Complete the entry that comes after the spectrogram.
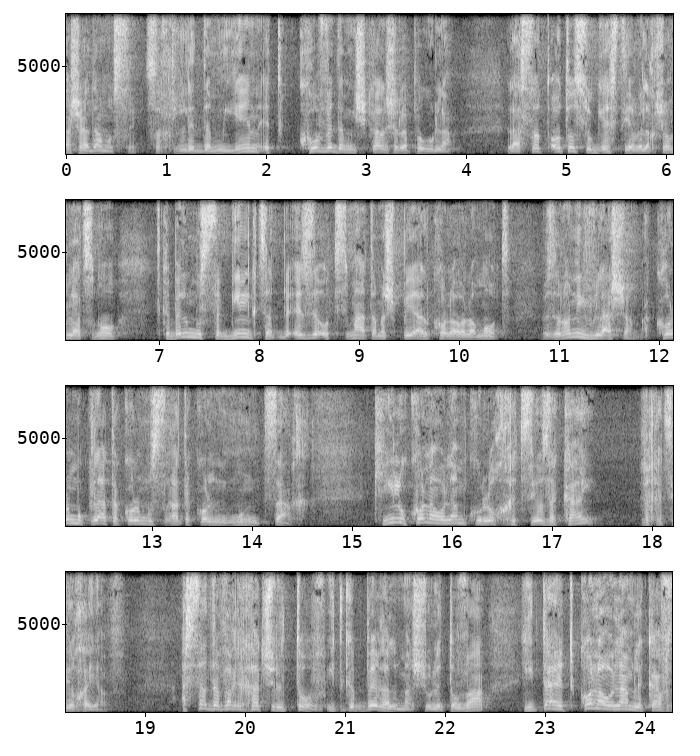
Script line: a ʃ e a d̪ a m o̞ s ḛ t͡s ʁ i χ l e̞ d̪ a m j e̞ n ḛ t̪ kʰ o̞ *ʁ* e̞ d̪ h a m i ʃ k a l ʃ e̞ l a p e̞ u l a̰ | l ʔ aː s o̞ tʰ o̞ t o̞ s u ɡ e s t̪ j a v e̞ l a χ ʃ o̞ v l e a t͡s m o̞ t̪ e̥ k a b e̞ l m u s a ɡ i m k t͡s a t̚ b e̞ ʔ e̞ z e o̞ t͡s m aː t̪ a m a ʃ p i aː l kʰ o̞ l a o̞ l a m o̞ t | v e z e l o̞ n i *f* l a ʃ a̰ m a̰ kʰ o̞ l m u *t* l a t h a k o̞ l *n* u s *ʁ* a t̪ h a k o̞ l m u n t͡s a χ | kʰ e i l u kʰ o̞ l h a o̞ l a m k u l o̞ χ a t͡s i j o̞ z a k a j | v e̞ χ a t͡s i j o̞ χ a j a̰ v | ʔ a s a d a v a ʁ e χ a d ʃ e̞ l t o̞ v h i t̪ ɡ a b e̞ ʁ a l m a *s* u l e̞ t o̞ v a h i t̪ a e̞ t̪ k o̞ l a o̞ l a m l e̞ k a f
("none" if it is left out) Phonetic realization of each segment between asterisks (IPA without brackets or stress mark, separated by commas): v, v, k, m, ʁ, ʃ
